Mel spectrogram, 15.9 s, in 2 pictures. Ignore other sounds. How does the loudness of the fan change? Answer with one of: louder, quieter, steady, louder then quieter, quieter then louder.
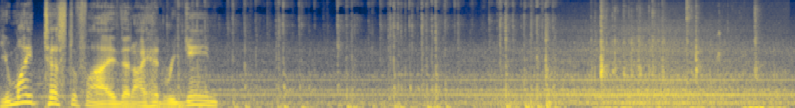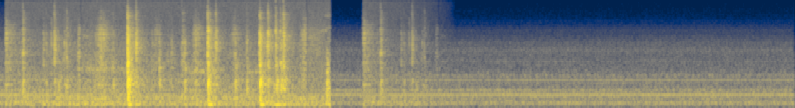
louder then quieter.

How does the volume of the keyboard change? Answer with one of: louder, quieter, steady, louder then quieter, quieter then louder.
louder.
